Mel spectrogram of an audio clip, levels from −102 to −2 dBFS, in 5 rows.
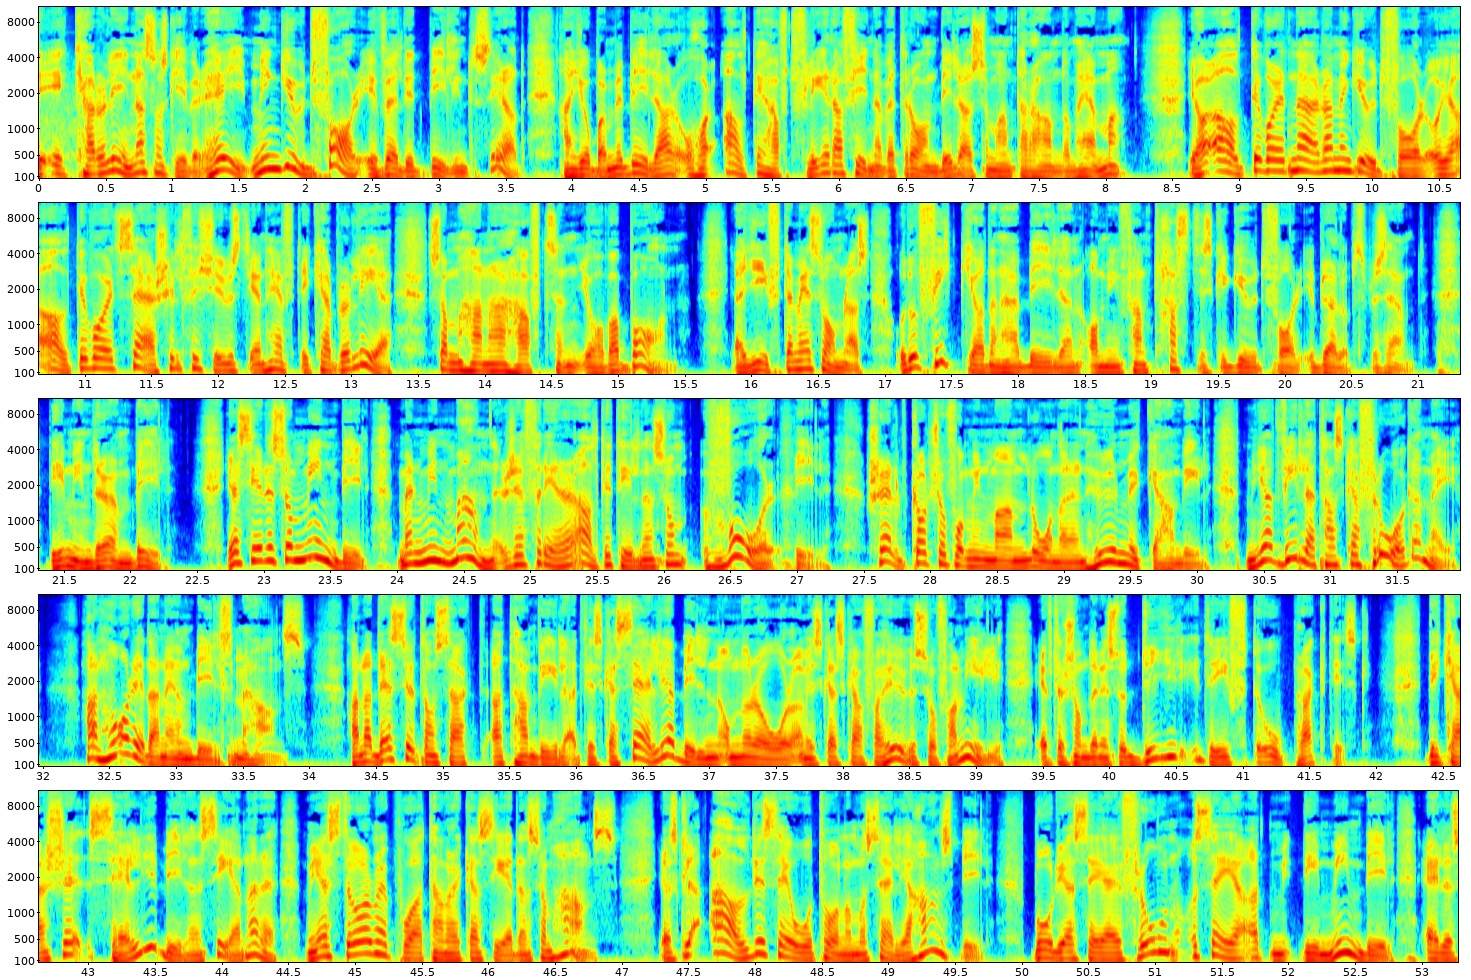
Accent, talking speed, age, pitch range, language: native, 215 wpm, 50-69, 110-160 Hz, Swedish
